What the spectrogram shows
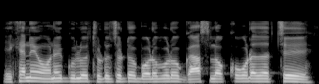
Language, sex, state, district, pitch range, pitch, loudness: Bengali, male, West Bengal, Alipurduar, 130-140 Hz, 135 Hz, -16 LUFS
